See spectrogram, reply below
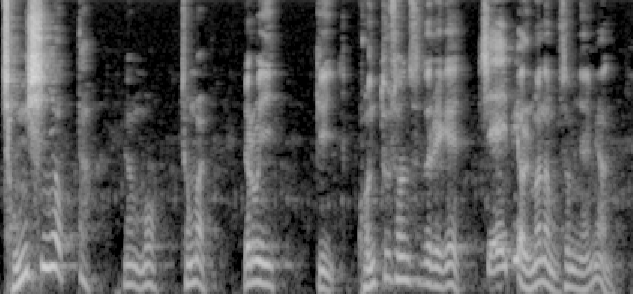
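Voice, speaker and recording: A man's voice: on the high side, very animated, moderate pace, a little mellow. A man preaching as a pastor in a church. He stresses his points by repeating phrases and by putting questions to the congregation. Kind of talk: sermon. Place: church sanctuary.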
